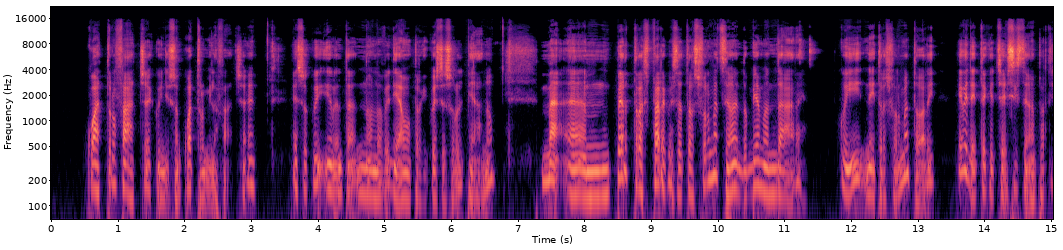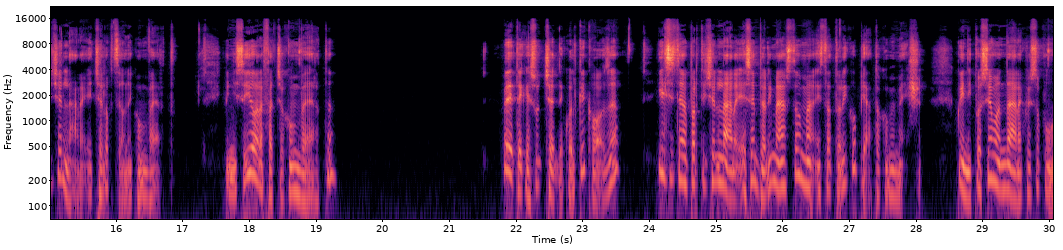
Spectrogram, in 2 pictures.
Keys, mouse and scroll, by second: 12.4-14.1 drag, 19.9-21.3 drag.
